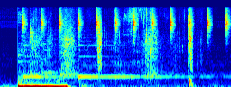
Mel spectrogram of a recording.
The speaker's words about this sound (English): So you hear like the pouring and the slurp? Oh, I see. It's his lean. Yeah. This is some purple drink.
